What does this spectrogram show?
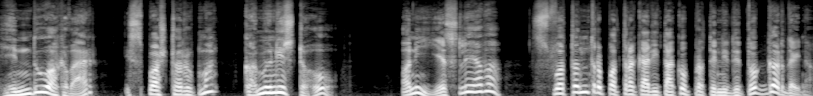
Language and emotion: Nepali, disgusted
